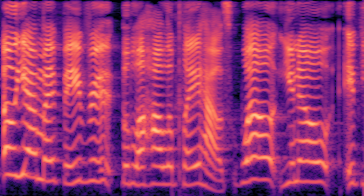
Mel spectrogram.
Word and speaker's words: La Jolla: For years, I have been saying La Jolla Playhouse, and it is, it's what? La Jolla? – Yeah. – That should not be pronounced like that.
